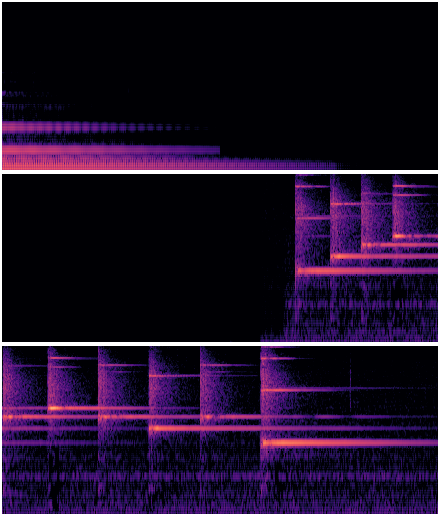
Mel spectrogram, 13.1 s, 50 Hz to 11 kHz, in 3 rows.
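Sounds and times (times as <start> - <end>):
glockenspiel-like bell notes: 7.3 - 13.0.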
